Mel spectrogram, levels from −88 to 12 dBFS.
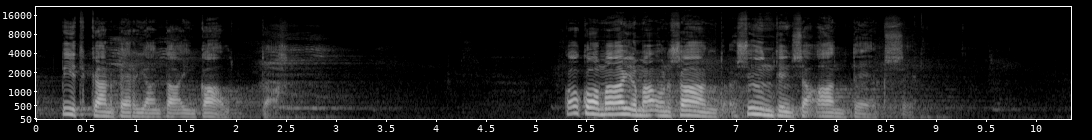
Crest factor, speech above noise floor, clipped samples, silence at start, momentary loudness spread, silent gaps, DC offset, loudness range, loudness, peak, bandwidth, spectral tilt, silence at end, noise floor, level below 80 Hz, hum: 20 dB; 48 dB; under 0.1%; 0.25 s; 22 LU; none; under 0.1%; 12 LU; -23 LUFS; -4 dBFS; 15.5 kHz; -7 dB/octave; 1.6 s; -71 dBFS; -70 dBFS; none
